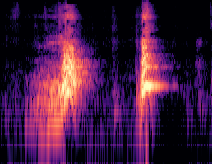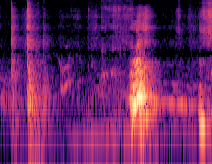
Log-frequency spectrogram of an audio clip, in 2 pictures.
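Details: Fox Terrier reacting to the television with loud, separated barks roughly every second or two, a low background hum and faint soft sounds between them.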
